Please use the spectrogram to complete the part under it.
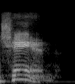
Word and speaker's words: Can: But they call him Chan. – Yeah. – Like Jackie Chan. – Yeah. – But it's not spelled with a J. – It's C-A-N.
